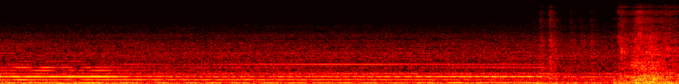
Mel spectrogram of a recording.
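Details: Newly installed MEI passenger elevator, ridden inside the cab: steady multi-tone whine over a low hum while travelling, then door clatter; the drive motor has become much louder than when new a couple of months earlier.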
